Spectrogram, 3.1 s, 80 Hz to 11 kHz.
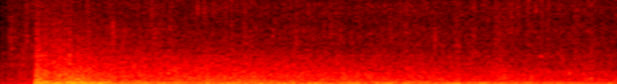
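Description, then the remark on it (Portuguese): A loud crack of thunder breaks in and rolls into a deep, sustained rumble, layered over the steady roar of heavy rain pouring down during the extreme rains in the state of Rio Grande do Sul, Brazil, continuous without any voices. “Desde o dia 29 de abril, o estado do Rio Grande do Sul está sofrendo com chuvas extremas, o que está sendo responsável por um dos maiores desastres climáticos que o país já viu.”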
